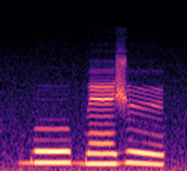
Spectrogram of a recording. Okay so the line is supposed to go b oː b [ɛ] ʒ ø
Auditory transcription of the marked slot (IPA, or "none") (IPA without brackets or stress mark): ɛ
